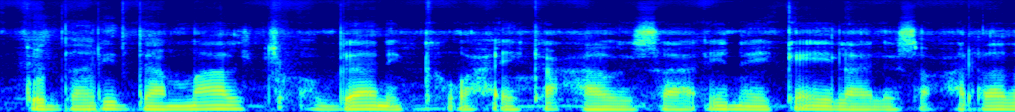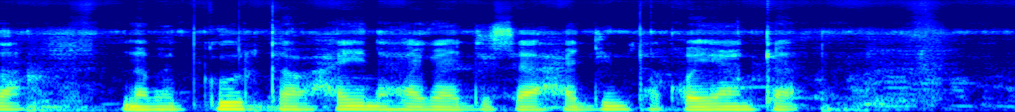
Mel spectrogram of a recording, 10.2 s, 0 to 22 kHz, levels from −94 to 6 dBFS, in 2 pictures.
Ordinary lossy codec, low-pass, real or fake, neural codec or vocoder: none; none; fake; codec, 44.1 kHz, 7.8 kbps, Pupu-Codec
